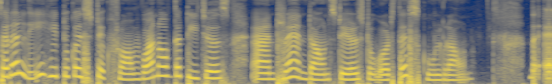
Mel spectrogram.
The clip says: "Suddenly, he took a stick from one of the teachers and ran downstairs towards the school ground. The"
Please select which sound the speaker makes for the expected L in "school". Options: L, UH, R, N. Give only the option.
L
